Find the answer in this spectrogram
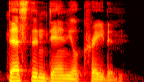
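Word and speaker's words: Destin Daniel Cretton: Daniel Dustin Craig, make that money. – I don't think he got his name right. What? – How do you say his name? – Destin Daniel Crayden.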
